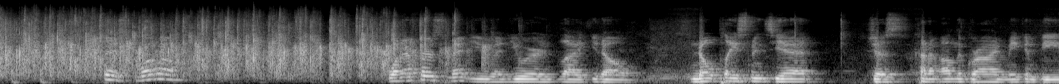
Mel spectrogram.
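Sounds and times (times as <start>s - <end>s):
applause: 0.0s - 5.1s
speech: 1.0s - 1.9s, 3.8s - 10.5s.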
